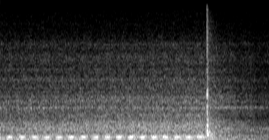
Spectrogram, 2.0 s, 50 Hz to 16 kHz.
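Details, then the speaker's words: Lasko PN020350 floor fan, not maintained, in a 65.5° workshop: motor makes a rough, pulsing grind, then a click, and stops almost instantly whether upright or tilted. "as you can hear it's making a grinding sound and then it stops very quickly"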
